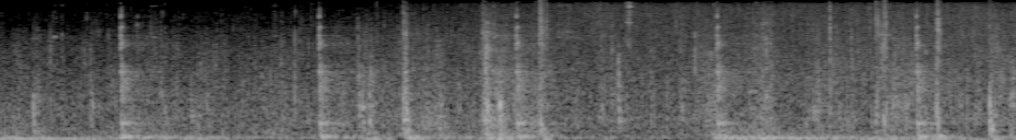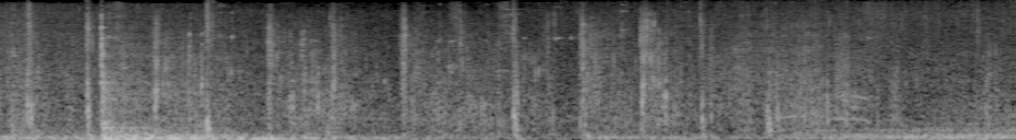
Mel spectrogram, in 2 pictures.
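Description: Footsteps thud on wooden boards and soft ground.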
